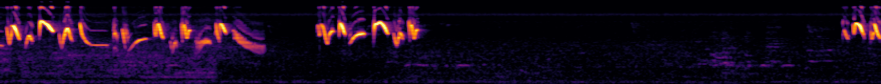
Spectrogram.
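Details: Yellow-fronted canary song meant as a training master for other birds: a fast run of high, bouncing whistled notes, a brief second phrase, long quiet stretch, then singing resumes at the end.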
